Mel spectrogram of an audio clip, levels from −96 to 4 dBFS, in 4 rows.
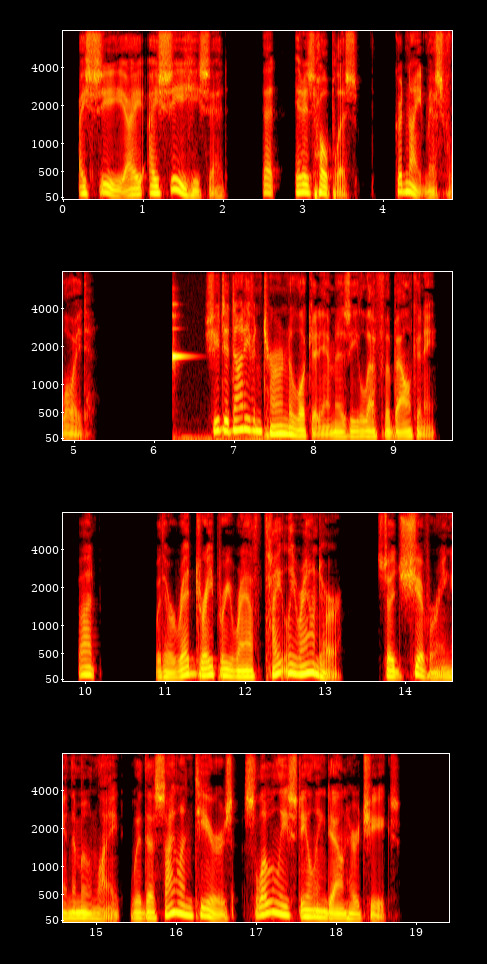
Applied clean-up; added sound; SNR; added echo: none; Marimba, xylophone; 1 dB; none.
